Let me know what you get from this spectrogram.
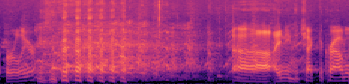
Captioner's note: audience laughs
